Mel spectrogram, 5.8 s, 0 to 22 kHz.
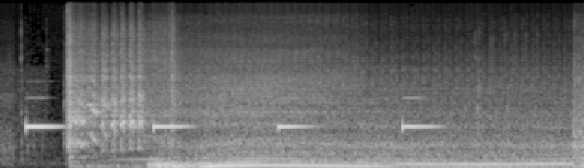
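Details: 1992 Nissan 300ZX twin turbo after an intercooler swap and tightening loose intake clamps: the starter whirs briefly, then the engine catches cleanly into a steady idle with a smooth rev; healthy.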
